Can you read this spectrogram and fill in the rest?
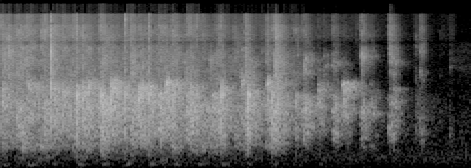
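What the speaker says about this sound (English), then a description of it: "A round of applause for our closing speaker" An audience at a university undergraduate research awards event applauds, steady clapping that holds for a few seconds and then thins out to a few scattered claps before stopping.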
